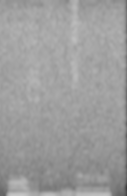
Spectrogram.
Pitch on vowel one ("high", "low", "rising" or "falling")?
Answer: falling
